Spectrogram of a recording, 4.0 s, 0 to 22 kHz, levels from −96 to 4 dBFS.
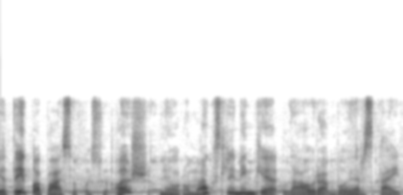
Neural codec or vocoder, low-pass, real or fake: codec, 24 kHz, 3 kbps, HILCodec; 10.8 kHz; fake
